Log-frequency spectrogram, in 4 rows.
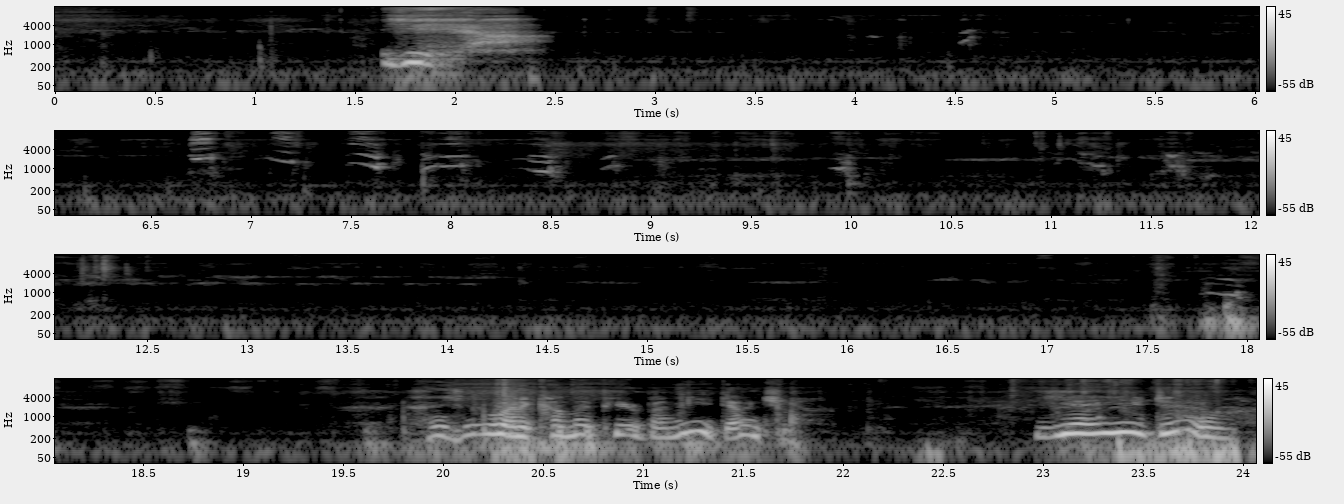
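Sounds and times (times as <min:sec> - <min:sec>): puppies whimpering: 0:06.6 - 0:09.1.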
